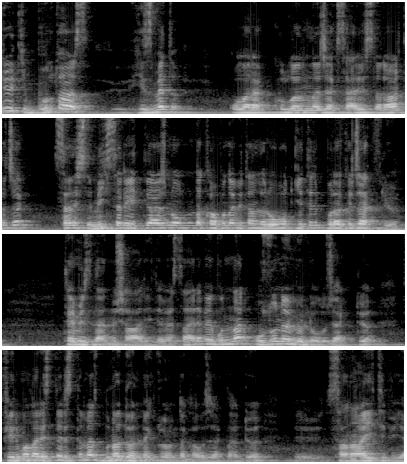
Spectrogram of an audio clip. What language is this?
Turkish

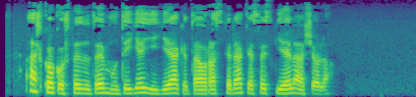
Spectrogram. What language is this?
Basque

